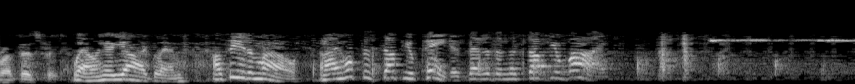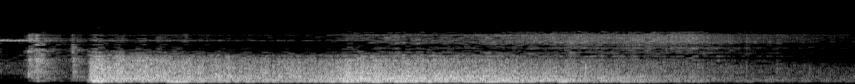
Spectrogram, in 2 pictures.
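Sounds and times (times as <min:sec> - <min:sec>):
speech: 0:00.0 - 0:06.7
sharp knocks: 0:08.8 - 0:15.0
heavy steady roaring of a thunderstorm: 0:09.4 - 0:16.4
deep rumbling thunder: 0:09.4 - 0:17.0.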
